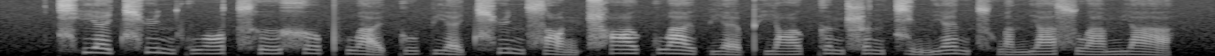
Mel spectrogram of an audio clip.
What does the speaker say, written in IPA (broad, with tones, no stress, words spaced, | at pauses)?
t͡ɕʰjɛ˥˧t͡ɕʰy˥˩n kwɔ˧˥t͡sʰɹ̩˧˥xɤ˧˥ pʰwa̰˨˩ɪ̯ku˧˥pjɛ̰˨˩ t͡ɕʰy˥˩nsɑ̰˨˩ŋʈ͡ʂʰɑ˥ʊ̯ kwa˥˩ɪ̯pjɛ̰˨˩pʰjɑ˧˥ʊ̯ kə˥˧nʂə˥˩nt͡ɕḭ˨˩n jɛ˥˩nt͡sʰwä˩n̪jä˧˥ swä˧˥ mjä˥˩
